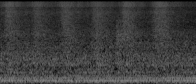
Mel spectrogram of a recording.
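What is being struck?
Nothing is struck.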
